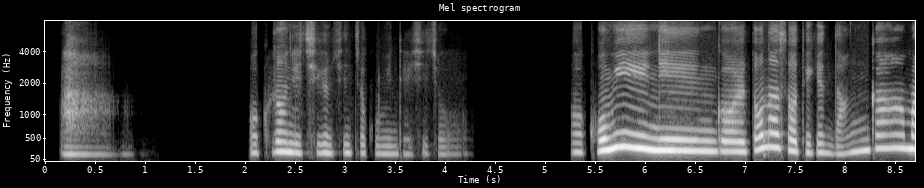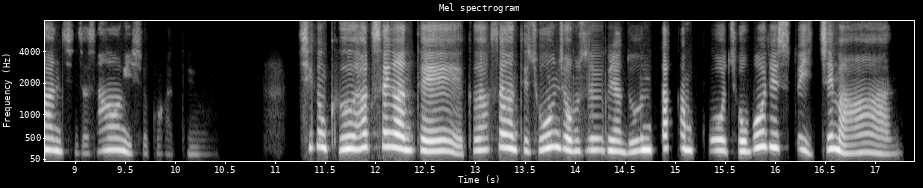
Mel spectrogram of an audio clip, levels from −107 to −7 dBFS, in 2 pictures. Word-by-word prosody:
아. 155 -1 -15 1.3
어 185 - -13
그러니 200 0 -5
지금 185 0 -13
진짜 180 0 -17
고민되시죠. 160 -1 -23 1.1
어 200 0 -12
고민인 240 -4 +4
걸 215 -1 -3
떠나서 275 -1 -2
되게 195 -2 -11
난감한 240 - -3
진짜 185 -5 -22
상황이실 215 -3 -7
것 170 - -35
같아요. 155 0 -35 1.0
지금 295 0 -2
그 265 0 +2
학생한테 245 - +2
그 235 - -8
학생한테 255 0 0
좋은 260 +8 0
점수를 240 -1 -2
그냥 225 -3 -1
눈 235 +5 +2
딱 275 0 -3
감고 235 -3 -2
줘버릴 290 +9 +1
수도 295 -2 -13
있지만 185 -6 -3
225 Hz, 235 characters per minute, -21 LUFS, 185-255 Hz, 1.3 s, 고민인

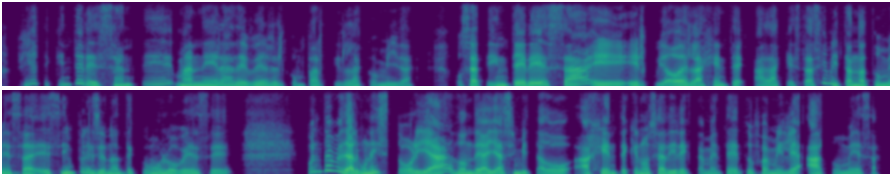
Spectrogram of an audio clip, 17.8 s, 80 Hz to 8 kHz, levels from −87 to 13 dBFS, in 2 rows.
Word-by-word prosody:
Fíjate 305 +1 -10
qué 260 +1 -18
interesante 290 - -3
manera 195 +4 0
de 180 -7 0
ver 180 +4 -2
el 205 -4 -6
compartir 155 -1 -9
la 190 +3 -4
comida. 160 -6 -8 0.4
O 175 - -15
sea, 200 +4 +4
te 195 +3 -12
interesa, 205 - +3
eh, 160 -3 +2
el 160 0 -2
cuidado 165 +2 0
de 205 +1 +5
la 160 -6 +2
gente 170 +4 -4
a 155 0 -6
la 145 -1 -1
que 160 +1 -12
estás 160 - -3
invitando 225 - 0
a - - -3
tu 190 -3 -4
mesa. 155 +6 0
Es 210 +3 -3
impresionante, 235 -6 -1
cómo 220 +3 -4
lo 180 -9 0
ves, 165 +2 -3
¿eh? 155 - -5 0.7
Cuéntame 355 +5 -1
de 245 - +10
alguna 210 +3 +5
historia 190 - +3
donde 180 -5 +2
hayas 195 +9 +3
invitado 175 -1 -1
a 155 - +2
gente 175 +5 0
que 230 - -5
no 180 -1 0
sea 195 +1 +1
directamente 175 -2 -3
de 200 - -1
tu 200 +1 -6
familia 175 +2 -1
a 160 - +6
tu 160 0 -13
mesa. 140 -3 -5
190 Hz, 180 wpm, -24 LUFS, 165-225 Hz, 0.7 s, de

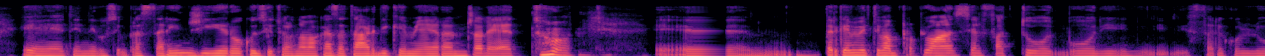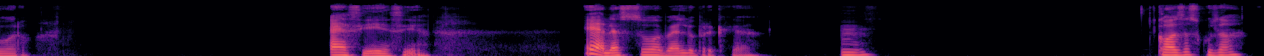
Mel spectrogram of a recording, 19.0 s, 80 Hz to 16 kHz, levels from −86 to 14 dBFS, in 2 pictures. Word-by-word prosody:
e 140 -2 +1
tendevo 135 -1 -2
sempre 130 - -5
a - - -1
stare 140 +2 +1
in 155 +1 +3
giro, 140 0 +3
così 135 -2 +1
tornavo 135 0 +1
a 130 - 0
casa 140 -1 +1
tardi 135 +1 +4
che 140 0 -1
i - - +3
miei 130 0 +3
eran 130 0 +2
già 150 +3 +1
a - - 0
letto, 145 +5 +3 0.6
ehm, 130 +1 -4 0.3
perché 160 -1 +3
mi 160 - +4
mettevano 155 -2 +3
proprio 155 - -2
ansia 150 +1 +5
il 145 - -7
fatto, 145 +1 -4
boh, 145 +1 -5
di 135 0 -6 0.2
di - - -11
di - - -14
stare 145 - -10
con 140 0 -8
loro. 135 +1 -7 2.2
Eh 170 -1 +4
si, 145 -2 -3
eh 130 - -4
sì. 130 +3 -7 1.1
E - - +3
adesso 160 +3 +2
è - - -1
bello 150 0 -3
perché 75 - -13 0.6
uhm. 175 +1 -3 2.1
Cosa, 170 +1 +2
scusa? 175 0 -5
140 Hz, 145 wpm, -24 LUFS, 135-155 Hz, 2.2 s, ansia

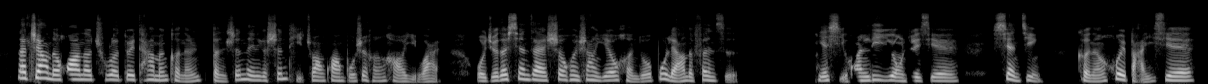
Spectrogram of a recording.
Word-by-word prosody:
那 290 - +6
这 285 +2 +6
样 290 -1 +9
的 220 -2 +4
话 235 0 +7
呢， 220 -1 +2
除 220 +1 -10
了 210 - +3
对 215 +2 0
他 220 +1 -4
们 195 -1 -1
可 190 -4 -4
能 145 +6 -7
本 165 -5 -2
身 215 - -2
的 215 - 0
那 195 - -2
个 180 - -4
身 255 +5 -2
体 - - -14
状 185 -2 -1
况 175 -1 0
不 155 -2 -7
是 200 - -3
很 165 -2 -9
好 140 -5 -5
以 130 -5 -10
外， 135 +3 -4 0.3
我 165 -1 0
觉 180 +3 0
得 225 +1 +5
现 245 -2 +1
在 205 -4 +4
社 215 +1 0
会 210 0 -1
上 205 -2 -1
也 185 - -3
有 190 - +2
很 145 -9 -6
多 150 +4 -4
不 255 +5 0
良 165 - +2
的 175 - -1
分 200 +3 -1
子， - - -13 0.8
也 185 -1 0
喜 - - -6
欢 180 0 0
利 205 -3 -3
用 175 -5 +1
这 165 +2 -4
些 165 0 -3 0.3
陷阱， 190 - -1 0.3
可 - - +1
能 145 +2 -3
会 230 +1 +5
把 190 - -3
一 130 - -9
些 185 +1 +2
190 Hz, 300 characters per minute, -23 LUFS, 165-215 Hz, 0.8 s, 样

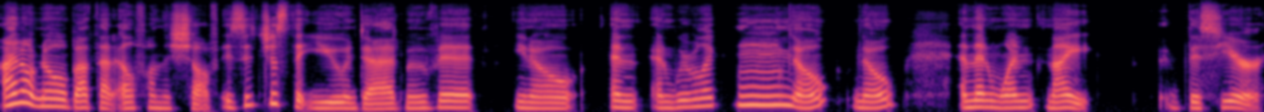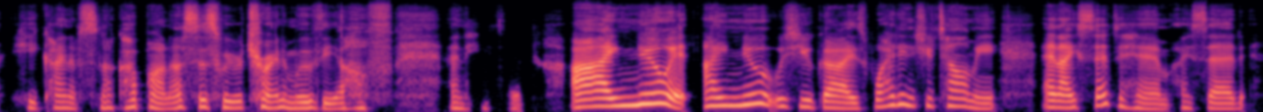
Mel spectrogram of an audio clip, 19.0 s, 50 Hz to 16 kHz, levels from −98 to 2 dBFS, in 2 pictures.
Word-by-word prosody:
I 290 +4 +6
don't 330 -7 +3
know 245 -1 +1
about 205 -2 0
that 185 -4 -2
Elf 190 +1 -4
on 200 - -5
the 185 - -8
Shelf, 170 -3 -2
is 210 +1 -6
it 290 +1 -6
just 330 -5 -1
that 220 - 0
you 190 0 -1
and 180 -1 -4
dad 170 +1 -1
move 190 +1 -6
it?" 205 -1 +1 0.3
You 200 -2 -5
know, 180 -1 -2 0.3
and 205 -1 -1
and 195 -1 -5
we 220 +1 -2
were 235 - -3
like, 260 +2 -3
"Mm, 290 0 +2
no, 205 -4 +1 0.2
no" 205 +6 -1 0.5
and 205 +1 -1
then 215 -1 +2
1 205 +1 -1
night, 195 -3 +1 0.6
eh, - - -23
this 190 0 -3
year, 210 -2 0
he 195 -3 -10
kind 195 +1 -5
of 175 - -11
snuck 200 +1 -5
up 230 - -5
on 175 -6 -1
us 205 +4 -1
as 230 - +1
we 210 - 0
were 200 - -2
trying 200 0 +2
to - - -2
move 190 +2 -2
the 170 -2 -3
elf, 185 +2 -7 0.4
and 185 -1 -6
he 180 +2 -21
said, - - -12 0.4
"I 240 +3 +9
knew 315 +5 +7
it! 290 -1 +7
I 265 +2 +3
knew 300 +5 +3
it - - -1
was 240 0 -5
you 230 -1 -1
guys. 190 -4 +1
Why 235 +4 -1
didn't 290 -3 -2
you 260 - -5
tell 250 -1 -1
me?" 175 -4 -5 0.3
and 215 -1 +4
I 200 0 +5
said 275 - -1
to 255 - -5
him, 170 -6 -6
I 200 - -8
said, 175 -1 -3
205 Hz, 235 wpm, -23 LUFS, 190-245 Hz, 0.6 s, I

